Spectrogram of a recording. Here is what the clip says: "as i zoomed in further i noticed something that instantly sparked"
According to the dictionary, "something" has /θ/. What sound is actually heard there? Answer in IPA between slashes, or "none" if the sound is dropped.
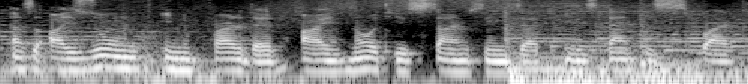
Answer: /s/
